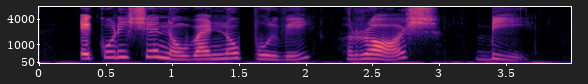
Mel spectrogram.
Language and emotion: Marathi, neutral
